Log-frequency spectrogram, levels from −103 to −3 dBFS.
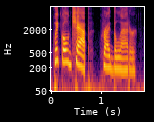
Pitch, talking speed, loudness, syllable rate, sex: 220 Hz, 195 wpm, -19 LUFS, 4.6 syllables/s, female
